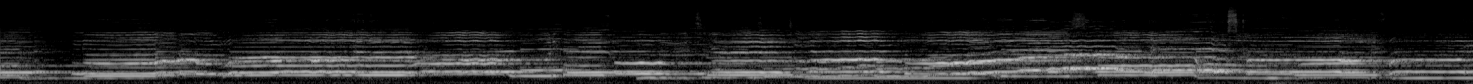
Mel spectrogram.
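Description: Medieval or Renaissance music sung by several women's voices in parts, held notes moving in steps, with one part rising and then falling back around the middle.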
